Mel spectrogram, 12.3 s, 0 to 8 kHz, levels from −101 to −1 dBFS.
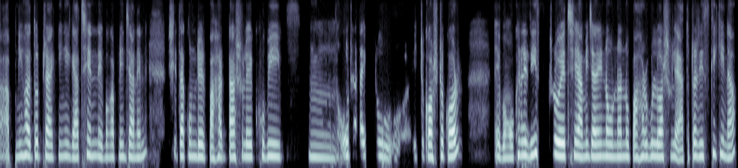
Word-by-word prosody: আপনি 220 - -8
হয়তো 240 -1 +2
ট্র্যাকিং 225 -1 0
এ - - -4
গেছেন 230 +4 -1 0.2
এবং 215 +1 -7
আপনি 220 +2 -5
জানেন 210 0 0 0.5
সীতাকুণ্ডের 225 -1 0
পাহাড়টা 205 0 -1
আসলে 225 0 -2 0.2
খুবই 230 0 -1 0.6
হুম 215 -1 -3 0.4
ওঠাটা 250 +5 -2
একটু 240 - -23 0.6
একটু 215 - -15
কষ্টকর। 220 +2 +5 0.7
এবং 200 -1 -2
ওখানে 245 +3 0
রিস্ক 275 +1 0
রয়েছে। 235 +1 +6
আমি 225 - -1
জানি 225 0 +5
না - - +4
অন্যান্য 220 +1 0
পাহাড়গুলো 225 +2 +1
আসলে 225 -1 -4
এতটা 230 +6 -4
রিস্কি 230 +5 -3
কিনা। 220 -5 0
225 Hz, 145 wpm, -22 LUFS, 215-230 Hz, 0.7 s, রয়েছে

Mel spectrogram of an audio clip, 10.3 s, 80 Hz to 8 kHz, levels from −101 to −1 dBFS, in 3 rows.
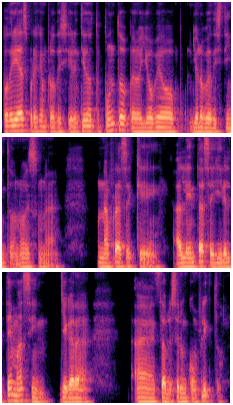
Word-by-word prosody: Podrías, 130 +2 +4
por 135 - -3
ejemplo, 115 0 -3
decir: 105 0 -4
"Entiendo 125 +3 0
tu 120 -2 -12
punto, 145 +3 +1
pero 105 -1 0
yo 105 0 +2
veo 110 -1 +2 0.2
yo 105 0 0
lo 110 - +3
veo 105 - +4
distinto", 100 -4 -4
¿no? 100 +5 -2
Es 105 +1 -4
una 105 +1 -8 0.5
una 105 -1 +1
frase 105 0 +1
que 105 +1 -5
alienta 105 +2 +3
a - - 0
seguir 100 -2 0
el 105 0 0
tema 135 -1 +1
sin 105 -2 -5
llegar 100 -2 +5
a 100 0 -1 0.6
a 105 -1 +1
establecer 100 0 +1
un 100 -1 0
conflicto. 105 +4 -4
105 Hz, 185 wpm, -22 LUFS, 100-115 Hz, 0.6 s, llegar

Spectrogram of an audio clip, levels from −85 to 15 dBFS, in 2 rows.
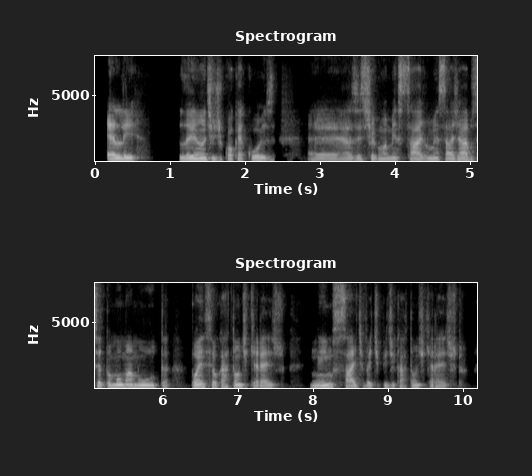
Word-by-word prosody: É 130 - +8
ler, 105 -6 +5 0.5
ler 120 +4 +5
antes 130 -1 +3
de 120 - -6
qualquer 120 -2 -3
coisa. 100 -3 -1 0.4
Eh, 95 -1 -4
às 95 +1 -4
vezes 115 +1 -3
chega 115 -1 -3
uma 120 0 -3
mensagem 110 0 -1
uma 110 - -2
mensagem: 105 +4 -1
"Ah, 155 - +4
você 150 +1 -2
tomou 145 0 +3
uma 150 -1 +3
multa, 130 -7 +1 0.2
põe 150 +3 +4
o 165 - -3
seu 160 -1 -3
cartão 150 -1 0
de 145 0 -3
crédito", 110 -7 -3 0.3
nenhum 120 +8 +2
site 125 -3 -1
vai 110 - -2
te 110 - -9
pedir 105 -1 -7
cartão 105 +1 -6
de 100 0 -5
crédito. 95 0 -8
115 Hz, 200 wpm, -22 LUFS, 105-140 Hz, 0.5 s, É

